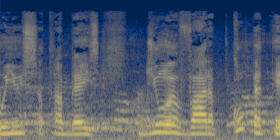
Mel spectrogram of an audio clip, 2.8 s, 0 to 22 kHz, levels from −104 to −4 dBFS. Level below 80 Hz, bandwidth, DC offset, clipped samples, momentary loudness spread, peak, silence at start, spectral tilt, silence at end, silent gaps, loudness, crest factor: -50 dBFS; 16 kHz; under 0.1%; under 0.1%; 10 LU; -10 dBFS; 0 s; -6 dB/octave; 0 s; none; -27 LUFS; 16 dB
